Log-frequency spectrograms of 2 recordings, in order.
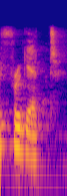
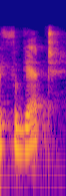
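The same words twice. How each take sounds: First: American forget with the r sounded; American pronunciation. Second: British forget with no r sound; British pronunciation. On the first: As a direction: forget in an American accent, r kept. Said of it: "American English में आप इसे कहेंगे". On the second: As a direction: forget in a British accent, r dropped. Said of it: "British English में आप इसे कहेंगे". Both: Shown as a demonstration.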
